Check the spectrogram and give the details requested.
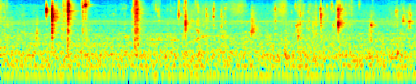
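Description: Close-up eating of fried chicken: irregular sharp wet clicks and smacks of chewing, several of them in the first two seconds and fewer later, over a low steady room hum.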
